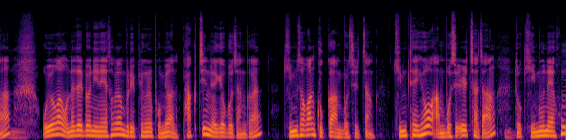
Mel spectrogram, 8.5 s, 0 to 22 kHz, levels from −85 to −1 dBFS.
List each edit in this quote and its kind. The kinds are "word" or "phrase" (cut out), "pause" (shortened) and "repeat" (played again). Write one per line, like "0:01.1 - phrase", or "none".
none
